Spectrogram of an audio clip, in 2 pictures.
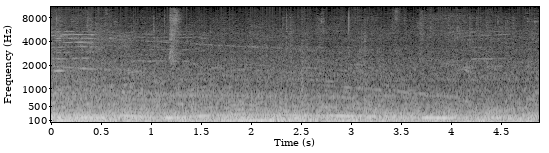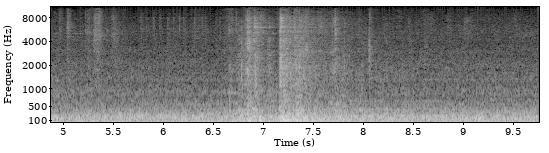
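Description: Mercedes-Benz Citaro articulated city bus on the move, heard from inside: a steady engine and road rumble with an engine note that rises and falls. A short clattering knock about seven seconds in.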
